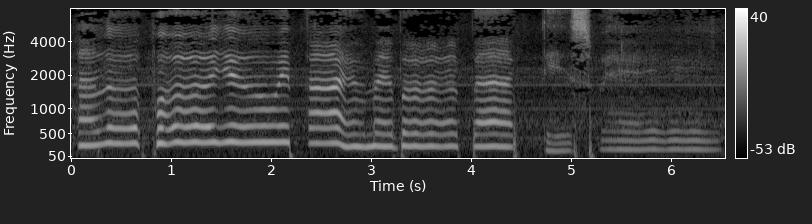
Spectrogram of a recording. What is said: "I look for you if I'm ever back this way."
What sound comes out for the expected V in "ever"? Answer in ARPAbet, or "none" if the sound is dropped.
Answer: B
